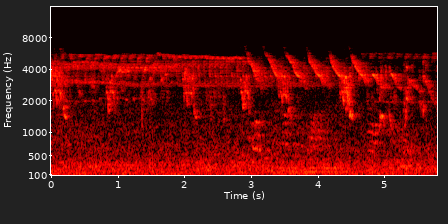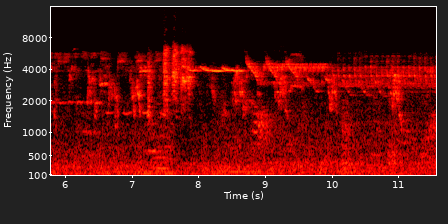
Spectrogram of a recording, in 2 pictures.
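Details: Intense red canary breeding bird trained in Spanish Timbrado song, delivering a series of quick descending whistled slurs and rolling notes over a steady high tone, with constant background hiss.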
